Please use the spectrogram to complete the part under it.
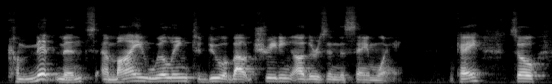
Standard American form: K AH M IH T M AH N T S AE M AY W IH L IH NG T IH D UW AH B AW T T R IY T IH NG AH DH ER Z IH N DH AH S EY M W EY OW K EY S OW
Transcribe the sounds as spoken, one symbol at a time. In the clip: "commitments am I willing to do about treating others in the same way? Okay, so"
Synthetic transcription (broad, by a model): K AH M IH T M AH N T S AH M AY W IH L IH NG T IH D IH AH B AW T T R IY T IH NG AH DH ER Z IH N DH AH S EY M W EY OW K EY S OW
